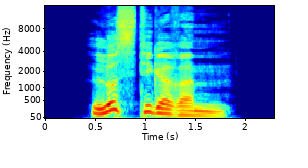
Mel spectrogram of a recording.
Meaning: strong dative masculine/neuter singular comparative degree of lustig
- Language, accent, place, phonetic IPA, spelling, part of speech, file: German, Germany, Berlin, [ˈlʊstɪɡəʁəm], lustigerem, adjective, De-lustigerem.ogg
